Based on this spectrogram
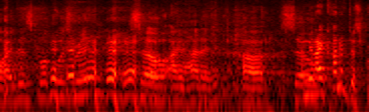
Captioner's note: all laughing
